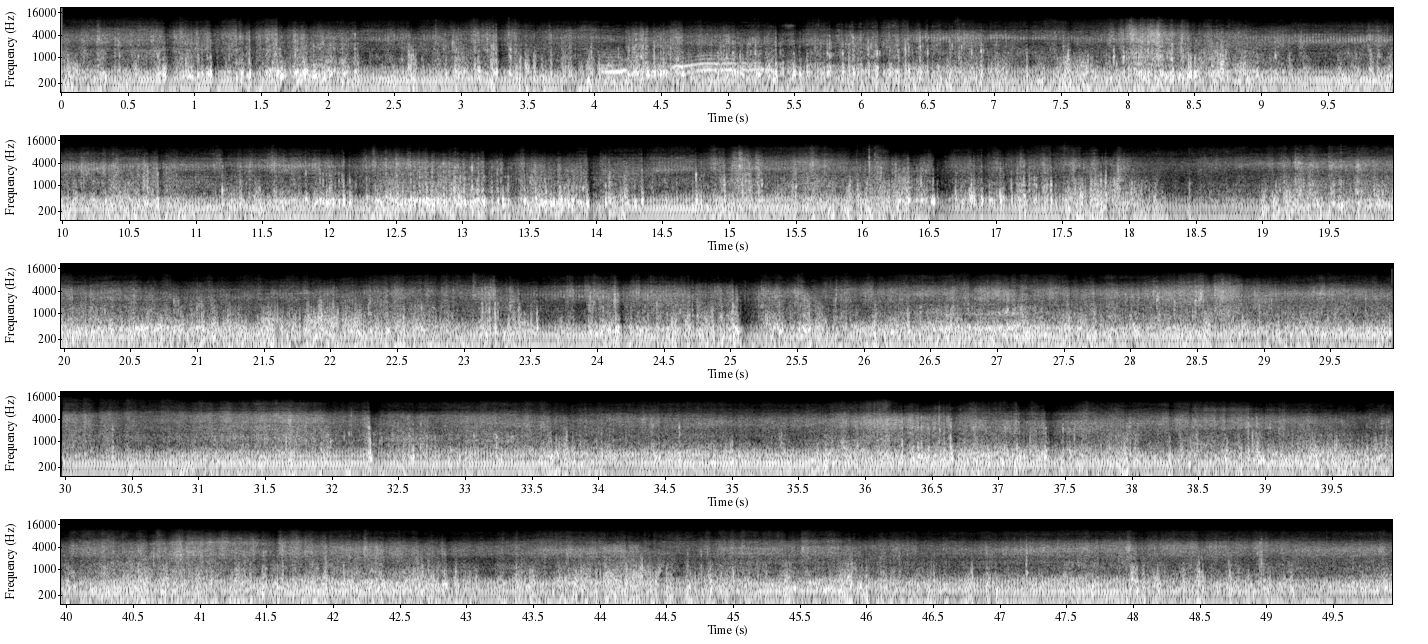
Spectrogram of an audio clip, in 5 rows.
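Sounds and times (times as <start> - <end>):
go-kart engine running: 0.0 - 49.9
wind rushing on microphone: 0.0 - 49.9.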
